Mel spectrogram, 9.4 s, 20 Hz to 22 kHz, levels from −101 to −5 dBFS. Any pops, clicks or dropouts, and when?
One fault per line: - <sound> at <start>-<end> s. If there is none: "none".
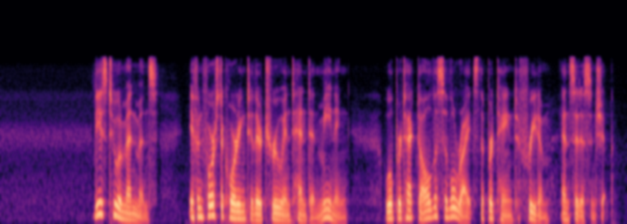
none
